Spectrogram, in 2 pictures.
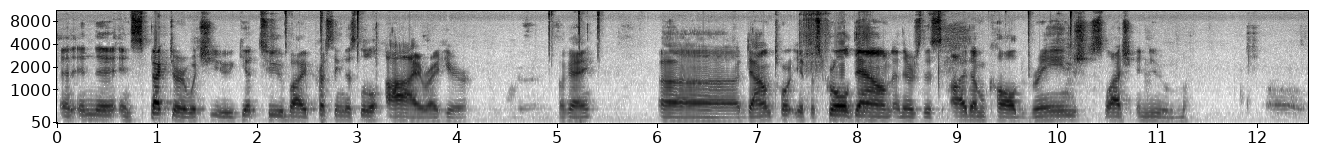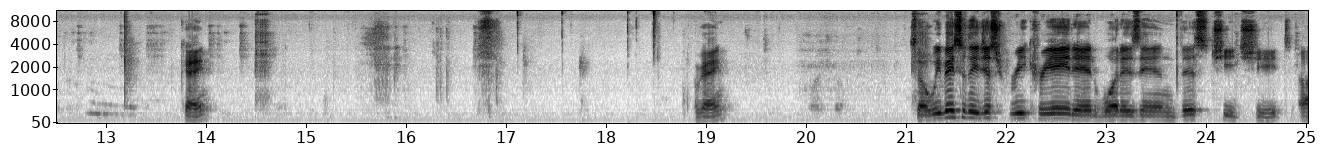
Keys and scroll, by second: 2.6 alt+super+8, 5.2 alt+super+8, 9.7 alt+super+8, 18.2 alt+super+8.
